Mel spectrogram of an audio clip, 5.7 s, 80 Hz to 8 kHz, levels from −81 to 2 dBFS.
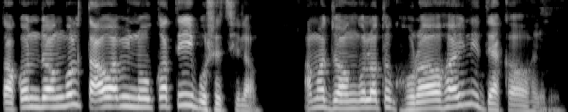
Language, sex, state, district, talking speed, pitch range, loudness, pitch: Bengali, female, West Bengal, Kolkata, 145 wpm, 165-235 Hz, -15 LUFS, 205 Hz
